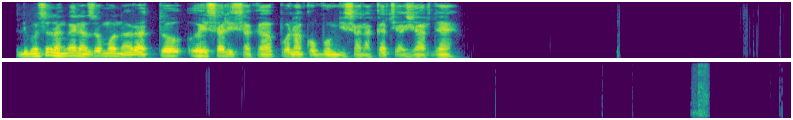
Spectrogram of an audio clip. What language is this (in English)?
Lingala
